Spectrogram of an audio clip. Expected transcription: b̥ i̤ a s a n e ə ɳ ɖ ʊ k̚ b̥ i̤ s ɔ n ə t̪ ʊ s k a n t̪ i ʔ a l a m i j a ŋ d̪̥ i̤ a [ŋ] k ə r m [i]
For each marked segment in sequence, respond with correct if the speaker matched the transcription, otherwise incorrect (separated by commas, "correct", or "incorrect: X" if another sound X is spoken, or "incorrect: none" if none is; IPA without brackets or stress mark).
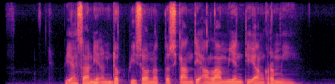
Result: correct, correct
